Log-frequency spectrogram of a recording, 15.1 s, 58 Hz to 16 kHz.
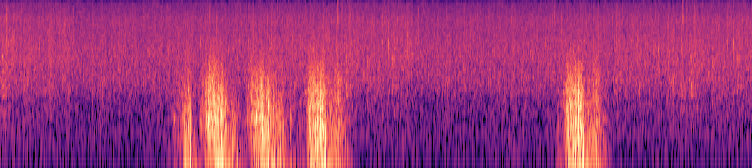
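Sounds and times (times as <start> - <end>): steady rain: 0.0 - 15.0
thunder rumbling: 3.5 - 7.0.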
